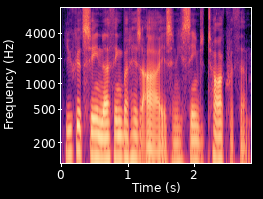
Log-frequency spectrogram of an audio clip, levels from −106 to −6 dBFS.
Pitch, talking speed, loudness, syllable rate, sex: 105 Hz, 295 wpm, -18 LUFS, 5.8 syllables/s, male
